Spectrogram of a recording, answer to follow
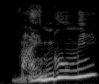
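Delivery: puzzled rising question; the druggist is baffled; confused. A narrator's reading. Druggist asking Santa, puzzled question. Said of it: "fragte verwirrt".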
